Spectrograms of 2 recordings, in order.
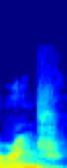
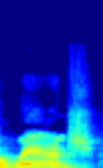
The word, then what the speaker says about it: wrench: But you do not pronounce the W, right?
